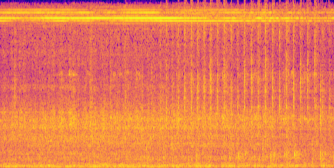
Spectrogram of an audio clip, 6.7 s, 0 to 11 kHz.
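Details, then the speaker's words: Industrial machine with no blade fitted, run in a home shop at the factory 60 Hz through a VFD and slowed on the factory pulley speed control: steady low hum with a quick regular knock from a slightly misshapen drive belt. "that knocking is from our belt being a little bit off so you can see how slow we can get this thing"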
